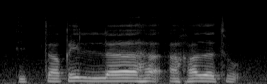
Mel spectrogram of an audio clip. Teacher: الله وقع بعد كسر فحكمه الترقيق للجميع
